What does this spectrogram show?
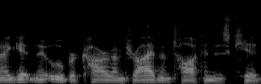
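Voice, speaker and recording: A male speaker with a quiet background. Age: 60s. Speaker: author and entrepreneur. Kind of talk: podcast interview.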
